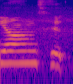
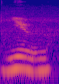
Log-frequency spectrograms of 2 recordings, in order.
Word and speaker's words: Youn: isn't similar to Anthony Young's it's not young it's like Yoon um maybe I'm pronouncing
